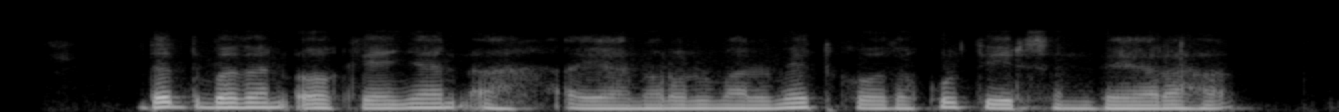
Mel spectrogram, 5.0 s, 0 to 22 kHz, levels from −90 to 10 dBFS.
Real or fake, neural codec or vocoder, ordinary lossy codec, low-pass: real; none; Opus, 16 kbps; 7.2 kHz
